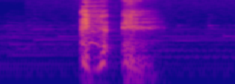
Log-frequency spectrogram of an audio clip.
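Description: Two short, throaty coughs in quick succession, the second slightly longer, as a man coughs a few times before slowly beginning to speak; near silence before and after and no talking.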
